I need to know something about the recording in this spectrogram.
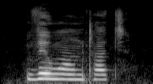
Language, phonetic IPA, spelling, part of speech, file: Polish, [vɨˈwɔ̃n͇t͡ʃat͡ɕ], wyłączać, verb, Pl-wyłączać.ogg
